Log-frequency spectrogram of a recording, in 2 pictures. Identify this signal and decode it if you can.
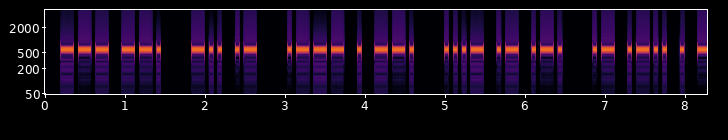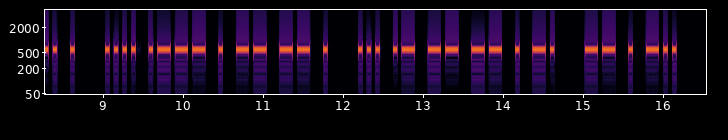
Morse code, heard as a keyed tone, about 22 wpm, 600 Hz. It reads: OG DA JEG VAR ALENE HJEMME SAMMEN MED
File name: Ferie QRS 22wpm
